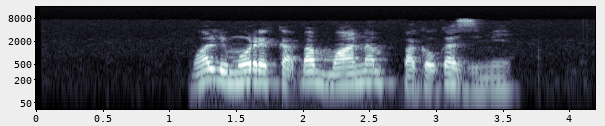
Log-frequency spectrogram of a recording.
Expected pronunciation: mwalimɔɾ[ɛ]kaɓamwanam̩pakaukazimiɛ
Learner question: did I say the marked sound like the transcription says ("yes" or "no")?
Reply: yes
